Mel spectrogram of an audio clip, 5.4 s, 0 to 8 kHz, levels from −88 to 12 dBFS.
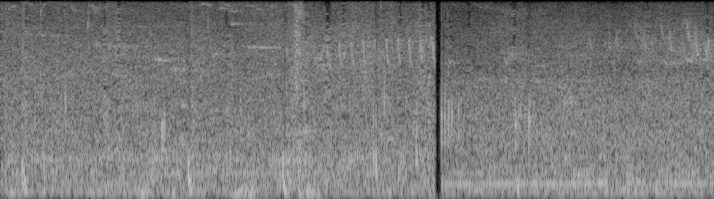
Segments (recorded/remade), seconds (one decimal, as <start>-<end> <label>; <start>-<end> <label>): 0.0-5.4 recorded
